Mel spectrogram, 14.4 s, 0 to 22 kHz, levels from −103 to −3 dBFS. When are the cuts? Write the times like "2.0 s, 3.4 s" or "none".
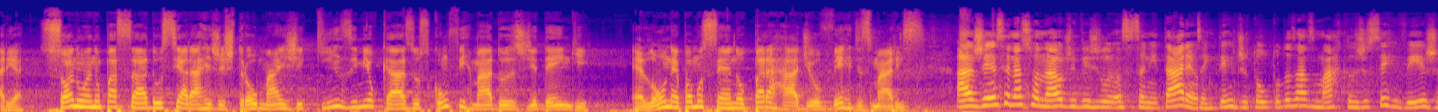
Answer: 12.0 s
